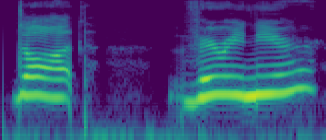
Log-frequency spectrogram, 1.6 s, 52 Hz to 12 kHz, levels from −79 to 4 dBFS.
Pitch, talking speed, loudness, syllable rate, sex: 305 Hz, 110 wpm, -14 LUFS, 4.0 syllables/s, female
